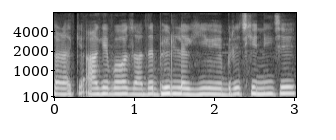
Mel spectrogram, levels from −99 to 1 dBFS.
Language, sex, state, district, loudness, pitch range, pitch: Hindi, female, Madhya Pradesh, Bhopal, -15 LUFS, 200-210 Hz, 205 Hz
